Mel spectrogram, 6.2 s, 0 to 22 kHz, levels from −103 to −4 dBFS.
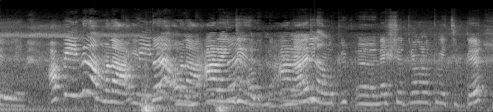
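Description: From 1.18 s to 3.94 s a doubled audio track appears: a full-band copy trails about a second behind, a few decibels quieter, likely from a slower second capture path. A spectrogram shows the same patterns repeated a second later, starting and stopping abruptly.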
